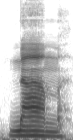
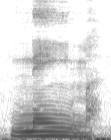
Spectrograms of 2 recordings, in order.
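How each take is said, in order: First: The vowel is a single steady open vowel. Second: The vowel glides, forming a diphthong. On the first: This is the older pronunciation of the word. "how name begins as nam" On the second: This is the modern pronunciation of the word. "the shift complete to name. The diphthongization becomes permanent"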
